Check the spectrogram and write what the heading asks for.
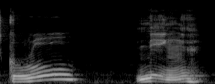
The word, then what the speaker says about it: Groningen: Okay, so there's an N there. So it's Groningen.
